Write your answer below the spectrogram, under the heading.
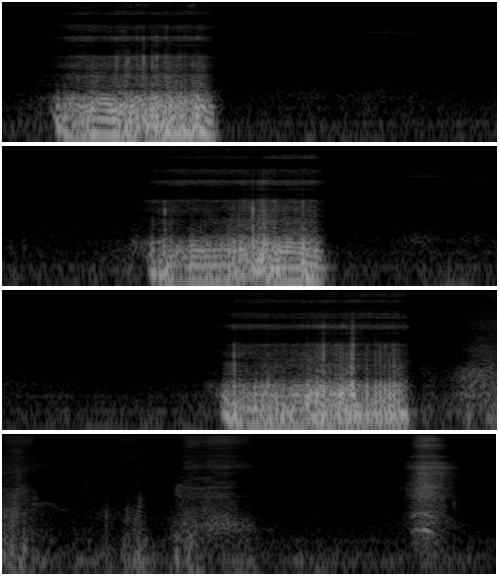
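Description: Three loud, rough snores about six seconds apart, with quieter breathing sounds and a snort at the end; ordinary heavy snoring.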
